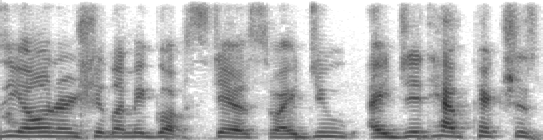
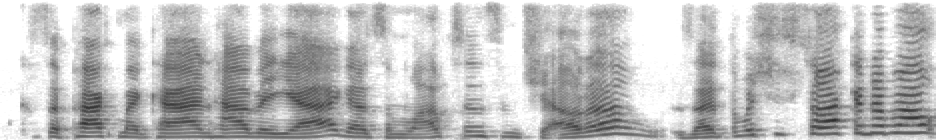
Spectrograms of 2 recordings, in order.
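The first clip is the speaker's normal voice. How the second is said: thick, exaggerated put-on Boston accent, sing-song swoops. Retelling an answer to someone asking about the boston accent: exaggerated boston accent. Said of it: "What is the Boston accent".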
